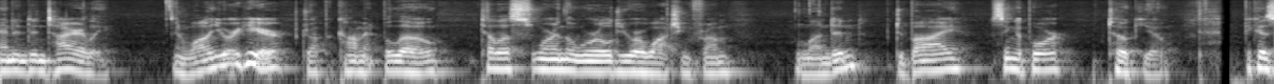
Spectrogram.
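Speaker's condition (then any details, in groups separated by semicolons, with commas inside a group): No condition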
